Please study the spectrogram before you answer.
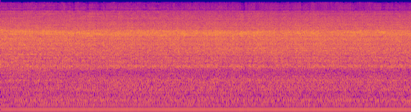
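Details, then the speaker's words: Rotary phase converter idler motor built from a kit, running a three-phase motor on single-phase shop power: steady even hum and smooth low drone, no hesitation or whine; normal running. "No hesitation, no weird engine whining noise. That sounds healthy."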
